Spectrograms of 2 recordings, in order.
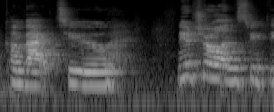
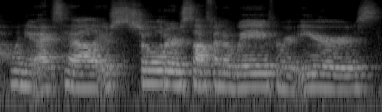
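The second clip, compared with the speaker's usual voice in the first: calm them down into the breath; soothing yoga teacher; 3 dB quieter than usual. Acted.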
